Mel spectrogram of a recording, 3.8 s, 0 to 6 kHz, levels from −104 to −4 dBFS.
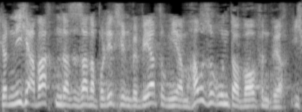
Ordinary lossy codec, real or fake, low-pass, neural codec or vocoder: AAC, 24 kbps; real; 5.4 kHz; none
